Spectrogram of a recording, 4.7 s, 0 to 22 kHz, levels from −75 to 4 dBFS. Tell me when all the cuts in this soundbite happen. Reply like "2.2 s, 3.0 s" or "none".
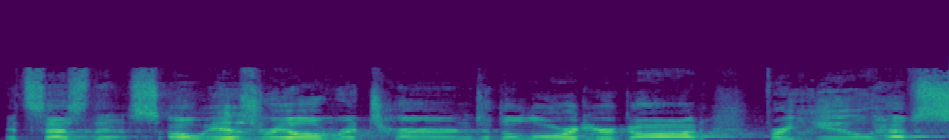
none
